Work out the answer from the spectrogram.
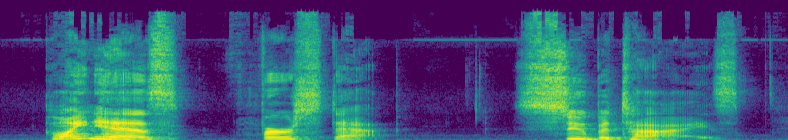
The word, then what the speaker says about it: subitize: point is first step subitize some people pronounce it Subba ties but this big word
